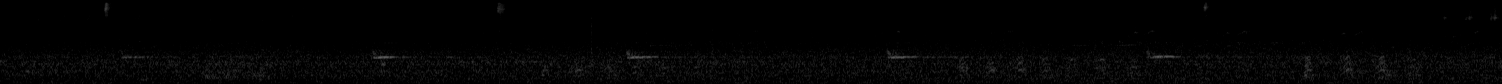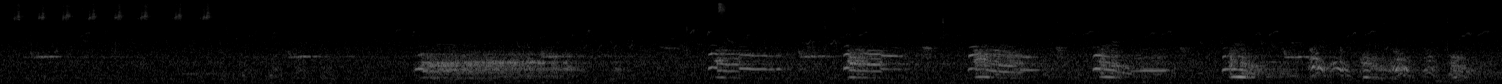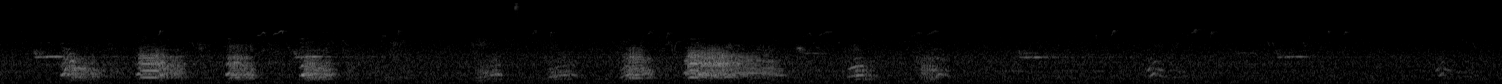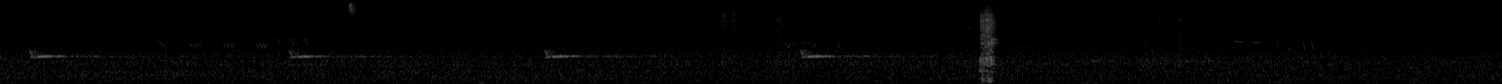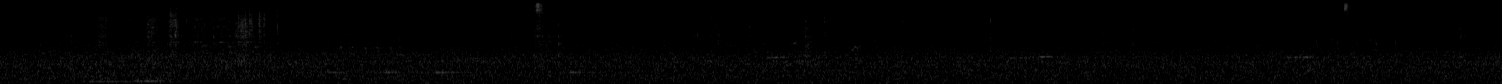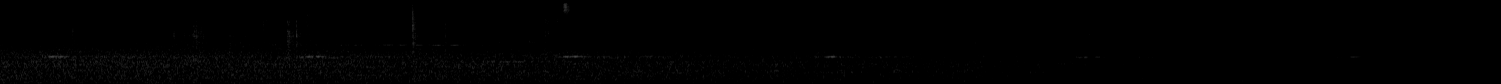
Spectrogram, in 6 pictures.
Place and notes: {"title": "Spitaki Mikro Papingo - Birds celebrate the summer solstice along with a few friends", "date": "2017-06-21 02:30:00", "description": "These sounds taken from an extended recording on the night of the summer solstice 2017 (20/21 June) from our garden in Mikro Papingo. This recording comprises two fragments: At about 2.30 am the Scops owl begins to wind down his mournful calljust as the first birds start their early morning song. Later on our drama queen donkey who grazes in the other village across the valley gives its first sad eeyore for the day; so echoing the scops I wanted to put them together. You can also hear distant goat bells, dogs and a mystery animal sneeze. Recorded using 2 Primo EM172 capsules made up by Ian Brady (WSRS) mounted in my homemade lightweight SASS (ref Vicki Powys et al) to an Olympus LS 11. No editing apart from selection, fade i/o and cross fade for donkey", "latitude": "39.97", "longitude": "20.73", "altitude": "1014", "timezone": "Europe/Athens"}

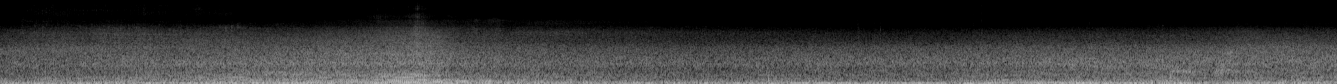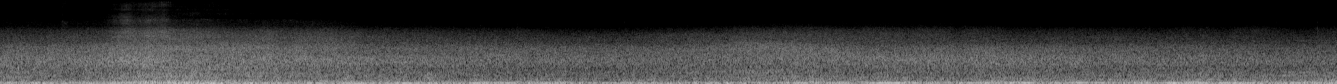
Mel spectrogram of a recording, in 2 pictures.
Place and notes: {"title": "Ascolto il tuo cuore, città. I listen to your heart, city. Several Chapters **SCROLL DOWN FOR ALL RECORDINGS - La flanerie aux temps du COVID19 Soundwalk", "date": "2020-03-10 19:31:00", "description": "Tuesday March 10 2020. Walking in the movida district of San Salvario, Turin the first night of closure by law at 6 p.m.of all the public places due to the epidemic of COVID19. Start at 7:31 p.m., end at h. 8:13 p.m. duration of recording 40'45''\nThe entire path is associated with a synchronized GPS track recorded in the (kml, gpx, kmz) files downloadable here:", "latitude": "45.06", "longitude": "7.68", "altitude": "246", "timezone": "Europe/Rome"}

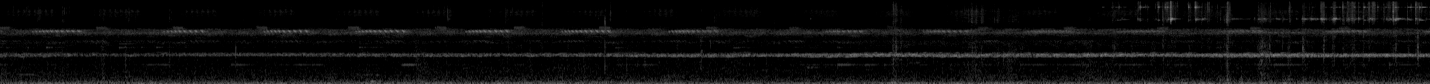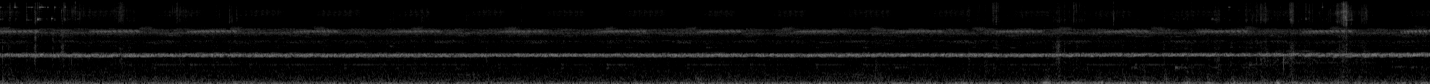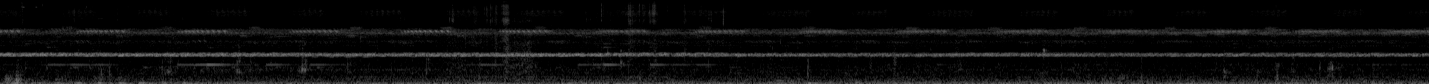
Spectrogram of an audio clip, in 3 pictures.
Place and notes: {"title": "Harmony farm, Choma, Zambia - night sounds in summer", "date": "2018-12-02 21:50:00", "description": "sounds at night in the summer months...", "latitude": "-16.74", "longitude": "27.09", "altitude": "1264", "timezone": "Africa/Lusaka"}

